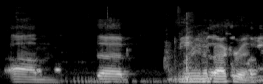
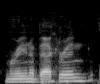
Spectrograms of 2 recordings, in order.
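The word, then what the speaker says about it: Morena Baccarin: Marina Baccarin. – Interest in Deadpool. What's her name? – Marina Baccarin or Baccarin, depending on who you ask.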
